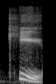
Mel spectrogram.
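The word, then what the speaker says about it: Cay: k c a white is pronounced like a key like a florida key walker's ah oh workers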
